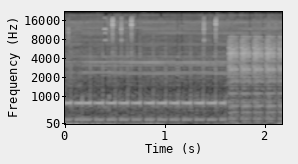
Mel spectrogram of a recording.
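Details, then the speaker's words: Sound card in an old Compaq system, after installing a downloaded driver: the startup sound plays as very short clipped bursts repeated several times a second, with only the first few milliseconds of each sound playing; MIDI plays fine. "whoa that's so weird it's only playing the first few milliseconds of each sound fascinating"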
